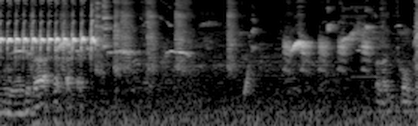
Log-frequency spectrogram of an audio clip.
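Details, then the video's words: Grey-cheeked bulbul singing for keepers training songbirds: a quick trill of about ten bright repeated notes opening the phrase, followed by scattered squeaks and short rising whistles. "CUCAK JENGGOT GACOR | masteran wajib kicau mania"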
